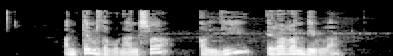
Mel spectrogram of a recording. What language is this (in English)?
Catalan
